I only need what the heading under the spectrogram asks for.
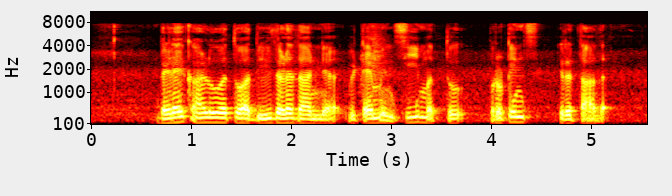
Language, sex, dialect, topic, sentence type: Kannada, male, Central, agriculture, statement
